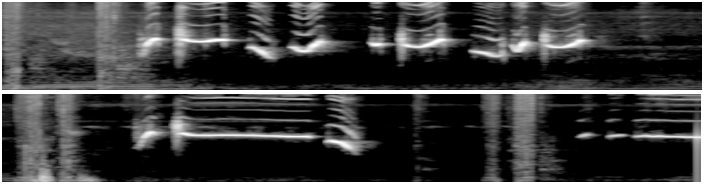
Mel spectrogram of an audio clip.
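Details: Lure recording of a lively sirtu: clusters of quick slurred whistles, then a long level whistled note ending in a downward slur. A sharp knock sounds midway and there are short gaps of silence.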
